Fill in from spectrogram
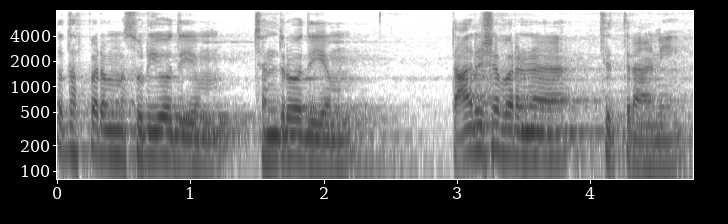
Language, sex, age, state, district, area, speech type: Sanskrit, male, 18-30, Tamil Nadu, Chennai, urban, spontaneous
